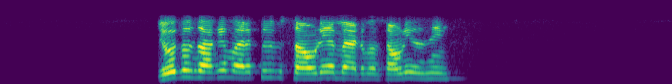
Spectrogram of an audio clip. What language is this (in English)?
Dogri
